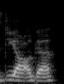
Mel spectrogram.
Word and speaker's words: Dialga: previous issue there, Angus, I pronounce Dialga like diamond and Diancie like diamond. The official pronunciation is Dialga. Dialga, interesting. You'd think it is Dialga because, like, a time dial and diamond, but no, it's Dialga.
